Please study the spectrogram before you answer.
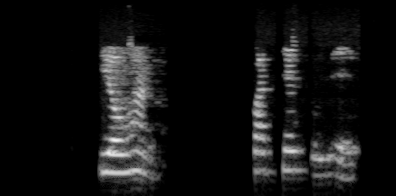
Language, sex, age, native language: Icelandic, female, 9, Icelandic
